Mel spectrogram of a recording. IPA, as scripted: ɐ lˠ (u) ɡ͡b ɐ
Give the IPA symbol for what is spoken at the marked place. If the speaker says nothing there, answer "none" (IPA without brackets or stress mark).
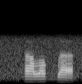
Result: u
